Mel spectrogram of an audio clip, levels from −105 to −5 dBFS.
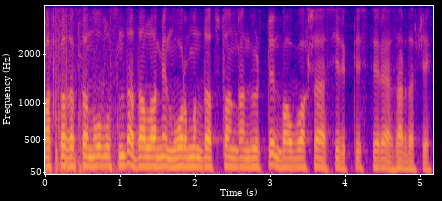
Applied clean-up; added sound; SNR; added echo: neural mask model Resemble Enhance denoiser.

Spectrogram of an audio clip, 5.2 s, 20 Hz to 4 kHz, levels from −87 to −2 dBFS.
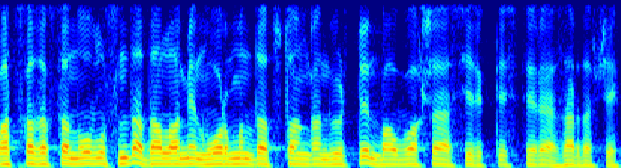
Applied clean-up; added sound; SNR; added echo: none; none; none; none.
